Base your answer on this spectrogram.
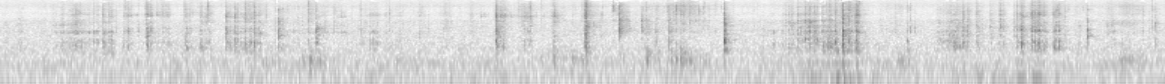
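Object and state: Bar soap being shaved.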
